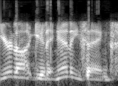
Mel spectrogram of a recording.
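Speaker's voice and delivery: ordinary delivery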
